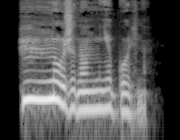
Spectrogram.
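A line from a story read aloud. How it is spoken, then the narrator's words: Through gritted teeth. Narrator (Russian): процедила Диана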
